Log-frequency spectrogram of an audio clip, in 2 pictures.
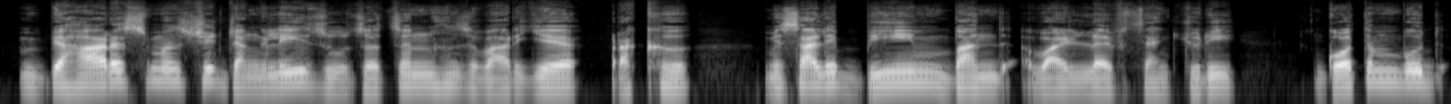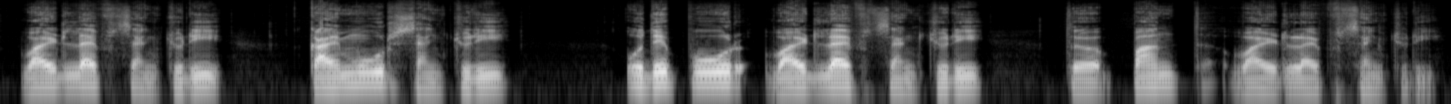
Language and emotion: Kashmiri, neutral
